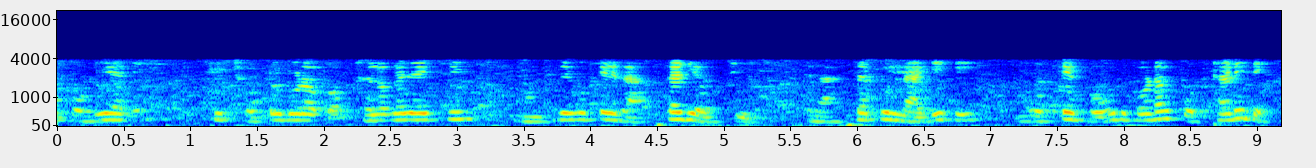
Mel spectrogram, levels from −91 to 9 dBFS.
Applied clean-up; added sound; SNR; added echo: classical method WPE with log-MMSE.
